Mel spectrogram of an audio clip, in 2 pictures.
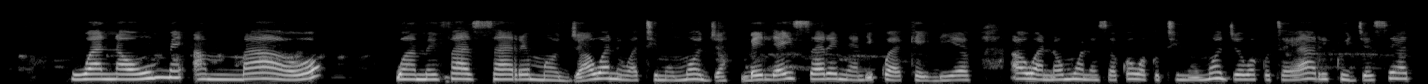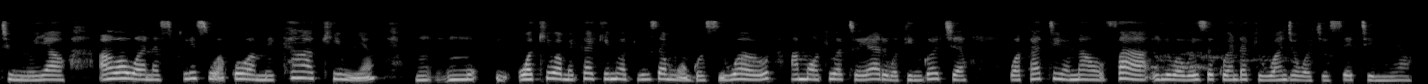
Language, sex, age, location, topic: Swahili, female, 18-24, Nakuru, government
